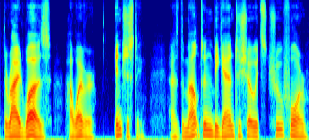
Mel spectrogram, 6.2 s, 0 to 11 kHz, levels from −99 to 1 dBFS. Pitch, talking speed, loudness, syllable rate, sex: 110 Hz, 135 wpm, -20 LUFS, 4.3 syllables/s, male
